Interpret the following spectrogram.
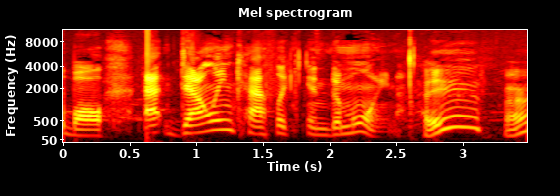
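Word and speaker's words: Des Moines: that's really interesting the ding Catholic pipeline from De Mo or as we like to say it here in Kansas desmon no no you like to say that no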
